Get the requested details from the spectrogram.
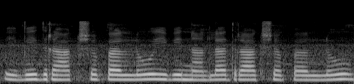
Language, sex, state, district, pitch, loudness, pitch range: Telugu, female, Andhra Pradesh, Guntur, 225 Hz, -21 LUFS, 215-230 Hz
